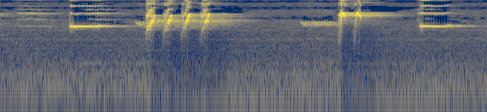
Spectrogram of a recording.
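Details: Olive-backed sunbird song played to coax captive birds into singing: thin whistle, a quick series of four high sharp notes, a brief pause, two piercing chips and another whistle.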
